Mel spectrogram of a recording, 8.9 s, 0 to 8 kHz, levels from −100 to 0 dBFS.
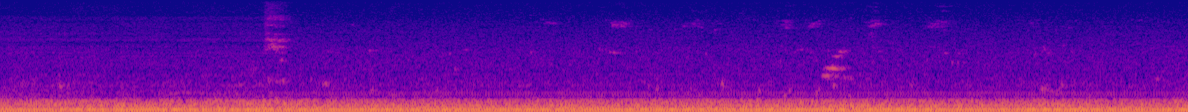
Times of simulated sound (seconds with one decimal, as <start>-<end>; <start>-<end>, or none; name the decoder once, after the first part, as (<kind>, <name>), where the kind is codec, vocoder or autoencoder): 0.0-2.0 (codec, SNAC)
